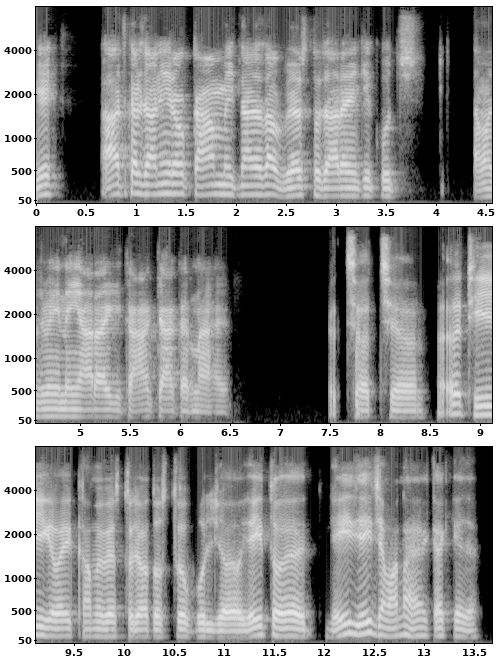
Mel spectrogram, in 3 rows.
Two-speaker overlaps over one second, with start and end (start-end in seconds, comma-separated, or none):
none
